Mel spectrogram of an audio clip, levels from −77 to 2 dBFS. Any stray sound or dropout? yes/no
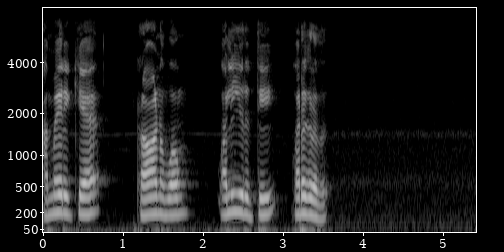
no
